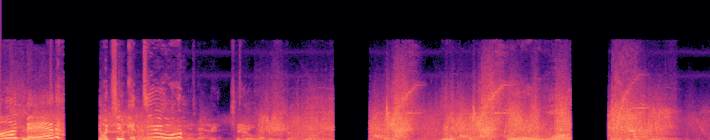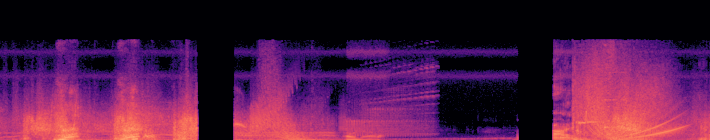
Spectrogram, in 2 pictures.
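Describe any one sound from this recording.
Energy blasts whoosh and roar.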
